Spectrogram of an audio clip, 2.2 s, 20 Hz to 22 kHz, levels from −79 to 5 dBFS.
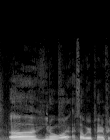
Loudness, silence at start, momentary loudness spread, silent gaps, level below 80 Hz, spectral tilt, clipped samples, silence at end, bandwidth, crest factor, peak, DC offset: -19 LUFS; 0.15 s; 8 LU; none; -70 dBFS; -7 dB/octave; under 0.1%; 0 s; 14.5 kHz; 14 dB; -4 dBFS; under 0.1%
